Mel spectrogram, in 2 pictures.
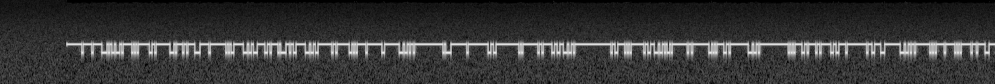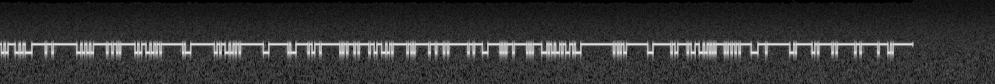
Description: RTTY (75 baud, 850 Hz shift), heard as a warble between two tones, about 2100 Hz centre. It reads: YPH9S MPEW V4V 3IX8 WYW D40 YP8UM 6YQML TK LQXL 30 932F7 JK196Y AEJVOWA YF5HP1G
